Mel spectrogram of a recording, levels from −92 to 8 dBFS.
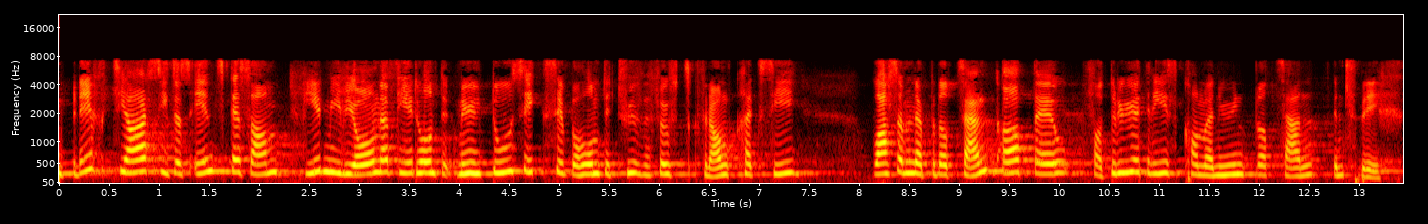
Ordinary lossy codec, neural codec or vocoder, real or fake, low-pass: MP3, 48 kbps; codec, 16 kHz, 2 kbps, X-Codec, HuBERT features, trained on balanced general audio; fake; 7.2 kHz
